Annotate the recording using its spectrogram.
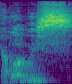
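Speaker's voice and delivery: plain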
